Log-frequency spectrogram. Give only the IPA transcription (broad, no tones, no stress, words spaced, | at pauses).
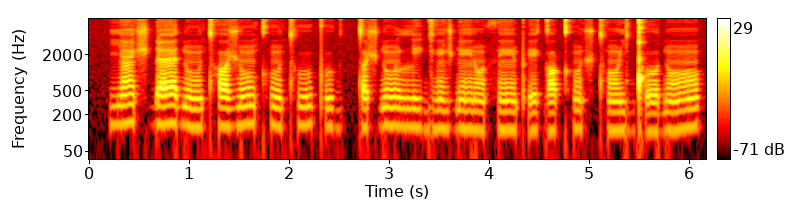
jæ̃ʃ ɗæ ɗũtʰɒʒ ɾũkʰũ tʰupʼuɡ tːɒʃɗũlːi ɡʱẽʒɗẽɾõ θẽpʼeɡ ɒkʰũʃtʰõjǃʼo ɗõ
